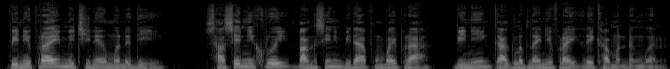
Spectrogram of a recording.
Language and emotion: Bodo, neutral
